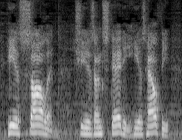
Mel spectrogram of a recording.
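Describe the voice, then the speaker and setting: A fairly high-pitched man with an American accent at a moderate pace, music playing in the background. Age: 70s. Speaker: political commentator, former business owner. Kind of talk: political monologue. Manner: halting, with fillers.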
